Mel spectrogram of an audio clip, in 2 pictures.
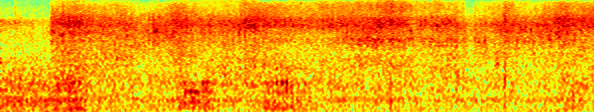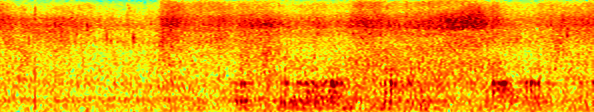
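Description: A rib-eye steak sizzles steadily in a hot pan greased with butter, giving a continuous crackling hiss up close with small pops and no talking.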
